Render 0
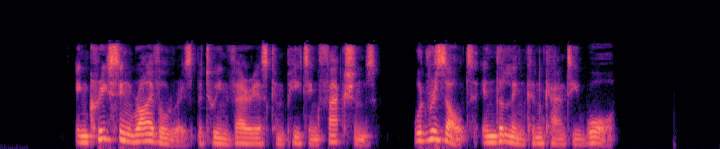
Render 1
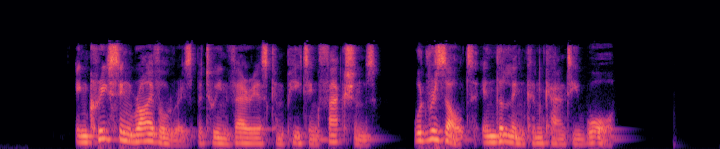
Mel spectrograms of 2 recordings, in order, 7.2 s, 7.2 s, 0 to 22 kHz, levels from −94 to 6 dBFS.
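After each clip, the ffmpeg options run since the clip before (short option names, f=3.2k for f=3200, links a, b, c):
-af "bandreject=f=60:t=h:w=6,bandreject=f=120:t=h:w=6,bandreject=f=180:t=h:w=6,bandreject=f=240:t=h:w=6,bandreject=f=300:t=h:w=6,bandreject=f=360:t=h:w=6,bandreject=f=420:t=h:w=6"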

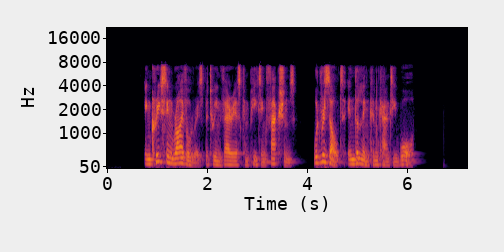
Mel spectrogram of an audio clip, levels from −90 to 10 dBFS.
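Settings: -af "equalizer=f=1.7k:w=0.8:g=11.5,volume=-2dB"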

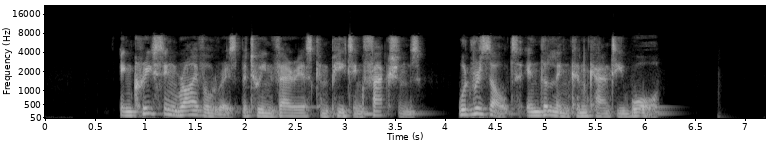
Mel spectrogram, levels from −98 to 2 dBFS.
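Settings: -af "acompressor=threshold=-27dB:ratio=5"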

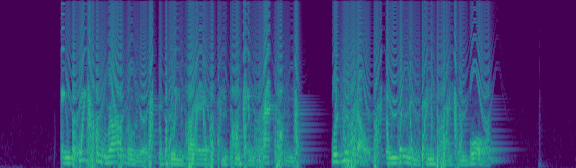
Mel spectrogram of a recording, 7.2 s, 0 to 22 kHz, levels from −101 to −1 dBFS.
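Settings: -af "acrusher=samples=19:mix=1:aa=0.000001:lfo=1:lforange=19:lforate=3.5,bandreject=f=149.8:t=h:w=4,bandreject=f=299.6:t=h:w=4,bandreject=f=449.4:t=h:w=4,bandreject=f=599.2:t=h:w=4,bandreject=f=749:t=h:w=4,bandreject=f=898.8:t=h:w=4,bandreject=f=1.0486k:t=h:w=4,bandreject=f=1.1984k:t=h:w=4,bandreject=f=1.3482k:t=h:w=4,bandreject=f=1.498k:t=h:w=4,bandreject=f=1.6478k:t=h:w=4,bandreject=f=1.7976k:t=h:w=4,bandreject=f=1.9474k:t=h:w=4,bandreject=f=2.0972k:t=h:w=4,volume=-3dB"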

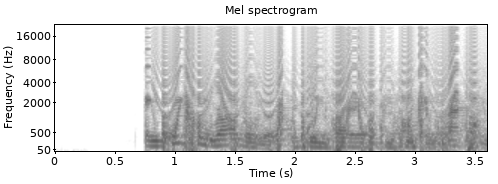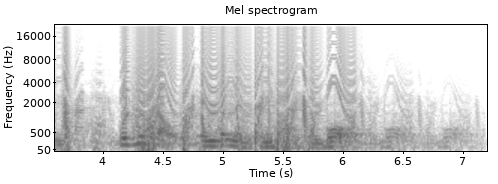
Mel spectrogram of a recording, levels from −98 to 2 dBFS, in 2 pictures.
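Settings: -filter_complex "[0:a]asplit=2[a][b];[b]adelay=480,lowpass=f=2.6k:p=1,volume=-14dB,asplit=2[c][d];[d]adelay=480,lowpass=f=2.6k:p=1,volume=0.54,asplit=2[e][f];[f]adelay=480,lowpass=f=2.6k:p=1,volume=0.54,asplit=2[g][h];[h]adelay=480,lowpass=f=2.6k:p=1,volume=0.54,asplit=2[i][j];[j]adelay=480,lowpass=f=2.6k:p=1,volume=0.54[k];[a][c][e][g][i][k]amix=inputs=6:normalize=0,volume=-5dB"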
